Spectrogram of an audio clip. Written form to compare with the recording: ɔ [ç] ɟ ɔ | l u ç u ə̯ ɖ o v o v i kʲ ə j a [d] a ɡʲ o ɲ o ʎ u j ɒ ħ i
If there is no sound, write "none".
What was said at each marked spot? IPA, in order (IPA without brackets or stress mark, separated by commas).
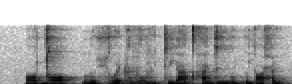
none, t̪ʰ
